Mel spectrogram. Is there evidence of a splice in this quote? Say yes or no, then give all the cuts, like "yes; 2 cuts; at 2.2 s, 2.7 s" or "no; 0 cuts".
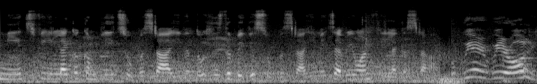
yes; 1 cut; at 4.5 s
